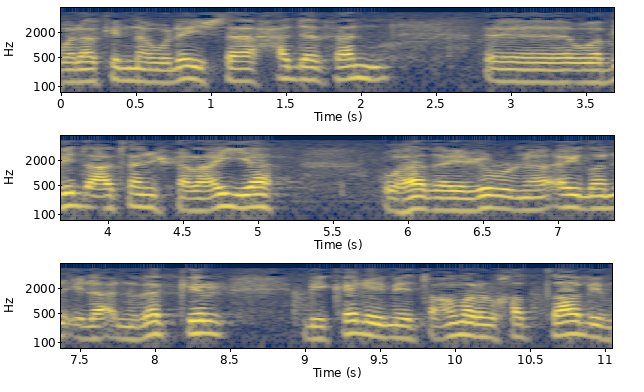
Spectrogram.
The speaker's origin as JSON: {"language": "Arabic", "country": "Syria", "said": "يلا كما يقولون عندنا في سوريا"}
